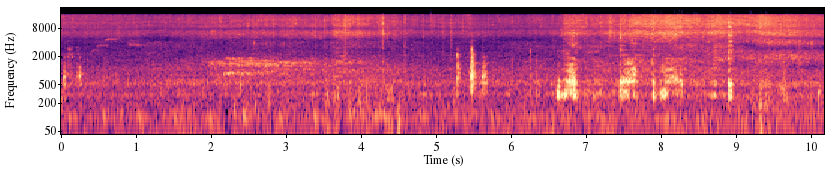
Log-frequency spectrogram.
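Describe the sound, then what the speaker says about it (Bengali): Ginger paste, chopped tomato and coriander powder fry together in a pan, with a low sizzle and clicking, scraping stirs that grow busier in the second half, and no talking. "টমেটো কুচি, ধনে গুঁড়ো, ভালো করে ভেজে নিতে হবে।"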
